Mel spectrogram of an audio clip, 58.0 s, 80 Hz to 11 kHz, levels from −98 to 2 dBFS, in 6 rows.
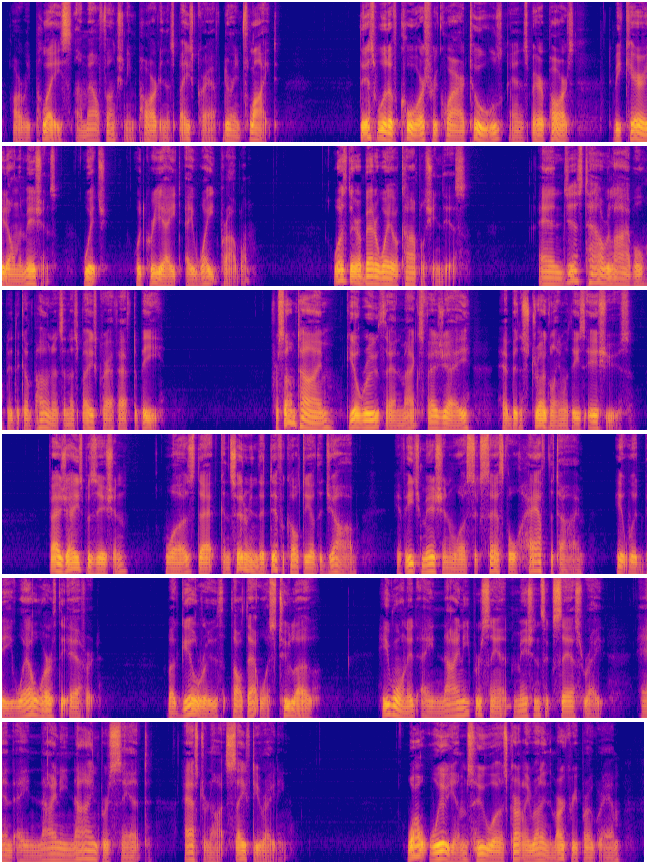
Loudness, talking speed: -23 LUFS, 125 wpm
